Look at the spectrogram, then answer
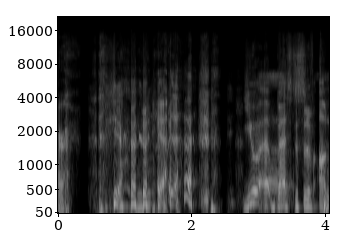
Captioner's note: laughter and agreement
